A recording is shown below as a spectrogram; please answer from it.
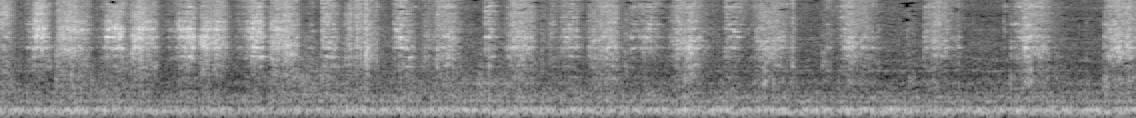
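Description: A steel farrier's rasp is pushed along the outer wall of a horse's hoof, solid keratin horn, resting on a metal hoof stand. Repeated rough filing strokes make a steady scraping rasp, each carrying a bright, hissing edge over a continuous low grinding hum.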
